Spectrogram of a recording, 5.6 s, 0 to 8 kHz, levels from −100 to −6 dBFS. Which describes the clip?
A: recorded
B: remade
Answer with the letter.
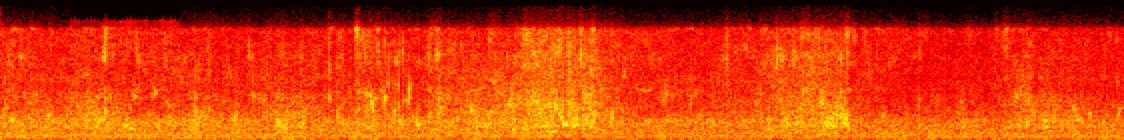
B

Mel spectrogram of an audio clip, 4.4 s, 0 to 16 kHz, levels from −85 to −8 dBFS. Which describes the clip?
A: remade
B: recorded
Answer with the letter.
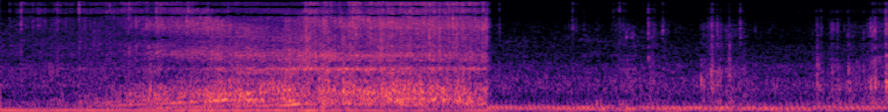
A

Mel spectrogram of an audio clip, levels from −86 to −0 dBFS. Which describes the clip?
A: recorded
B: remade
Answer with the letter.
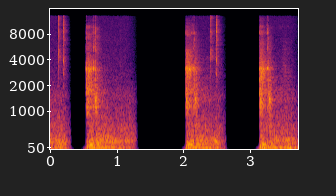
A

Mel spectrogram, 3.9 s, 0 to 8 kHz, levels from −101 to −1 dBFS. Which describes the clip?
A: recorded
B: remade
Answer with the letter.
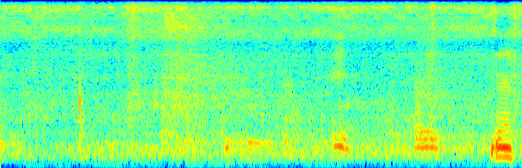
B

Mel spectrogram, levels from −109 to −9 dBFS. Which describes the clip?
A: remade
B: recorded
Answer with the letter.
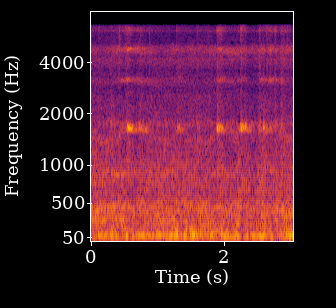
A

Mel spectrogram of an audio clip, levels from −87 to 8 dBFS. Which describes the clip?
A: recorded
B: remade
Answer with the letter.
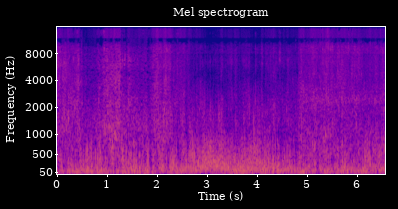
A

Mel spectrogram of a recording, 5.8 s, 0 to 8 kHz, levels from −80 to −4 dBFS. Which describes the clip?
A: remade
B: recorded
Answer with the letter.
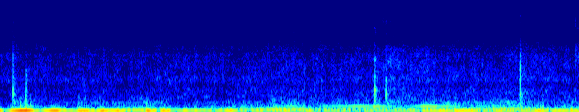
A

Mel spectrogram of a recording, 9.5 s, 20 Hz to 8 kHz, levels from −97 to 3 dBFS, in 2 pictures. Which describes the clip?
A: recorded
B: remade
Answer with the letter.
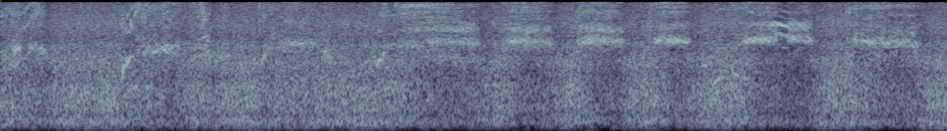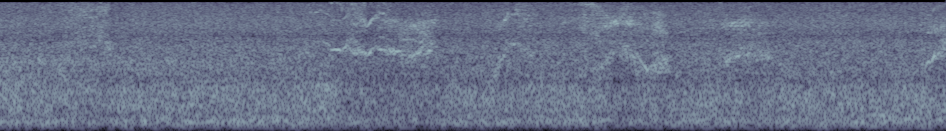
A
